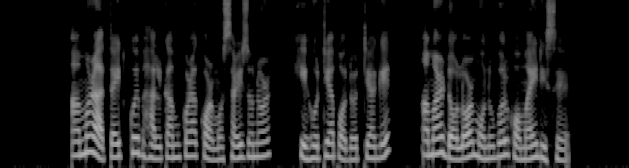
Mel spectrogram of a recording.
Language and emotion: Assamese, sad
